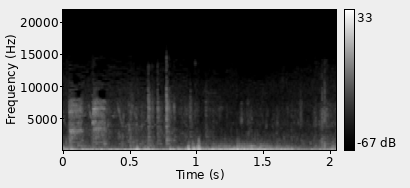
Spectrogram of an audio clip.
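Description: Wind buffeting the microphone as a steady rumble, with scattered light knocks and clatters from handling gear and a fish in a small boat.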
